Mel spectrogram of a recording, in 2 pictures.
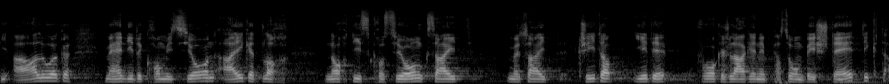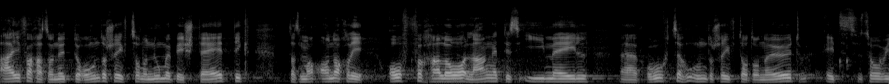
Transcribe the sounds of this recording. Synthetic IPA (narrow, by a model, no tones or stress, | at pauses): tiʔaːluəɡəməhɛndɪdəkʰɔmisjoːna̰ɪɡəntlɪχ | nɔχd̥iskʰusjoːnksaɪt | məsaɪtkʃiːdəjeːdəfoːʁɡəʃlaːɡənəpʰɛɐʁsoːnbeʃtɛːtɪktaɪfɑχalsonød̚d̥ʊʁʊndɐʃʁɪftsɔndənuməbeʃtɛːtɪkt | d̥ɑsməʔanɔχli | ɔfəχɑlɔːlaŋətəsiːmeɪlɛːb̥ʁuːχtsəʊndəʃʁɪftɔdənøːdjɛt͡ssoː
